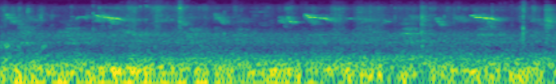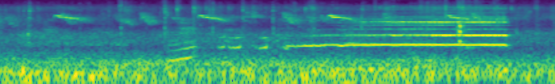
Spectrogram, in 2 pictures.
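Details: Backyard hens and roosters: about eight seconds of rhythmic high chirping from small birds, then a short rising chicken call leading into a long, even, ringing note of about two seconds, with faint clucks and background rumble.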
